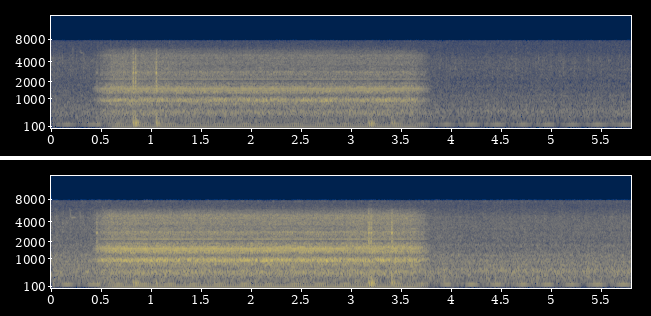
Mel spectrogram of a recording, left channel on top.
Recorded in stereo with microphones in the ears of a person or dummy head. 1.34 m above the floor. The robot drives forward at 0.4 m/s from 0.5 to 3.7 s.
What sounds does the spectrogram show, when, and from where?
Only background noise.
